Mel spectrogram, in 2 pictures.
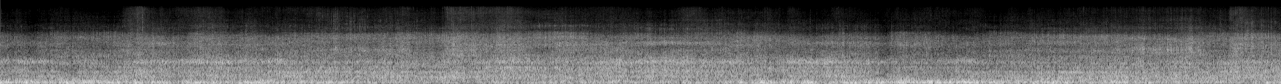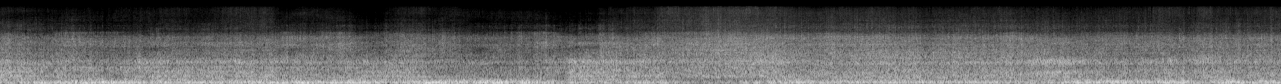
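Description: Urethane skateboard wheels rolling fast over asphalt, a steady rumbling hiss, mixed with wind buffeting the microphone at speed.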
